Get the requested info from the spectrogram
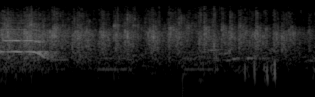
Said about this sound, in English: And could the church say amen? Clap your hands to the Lord and give him thanks together.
